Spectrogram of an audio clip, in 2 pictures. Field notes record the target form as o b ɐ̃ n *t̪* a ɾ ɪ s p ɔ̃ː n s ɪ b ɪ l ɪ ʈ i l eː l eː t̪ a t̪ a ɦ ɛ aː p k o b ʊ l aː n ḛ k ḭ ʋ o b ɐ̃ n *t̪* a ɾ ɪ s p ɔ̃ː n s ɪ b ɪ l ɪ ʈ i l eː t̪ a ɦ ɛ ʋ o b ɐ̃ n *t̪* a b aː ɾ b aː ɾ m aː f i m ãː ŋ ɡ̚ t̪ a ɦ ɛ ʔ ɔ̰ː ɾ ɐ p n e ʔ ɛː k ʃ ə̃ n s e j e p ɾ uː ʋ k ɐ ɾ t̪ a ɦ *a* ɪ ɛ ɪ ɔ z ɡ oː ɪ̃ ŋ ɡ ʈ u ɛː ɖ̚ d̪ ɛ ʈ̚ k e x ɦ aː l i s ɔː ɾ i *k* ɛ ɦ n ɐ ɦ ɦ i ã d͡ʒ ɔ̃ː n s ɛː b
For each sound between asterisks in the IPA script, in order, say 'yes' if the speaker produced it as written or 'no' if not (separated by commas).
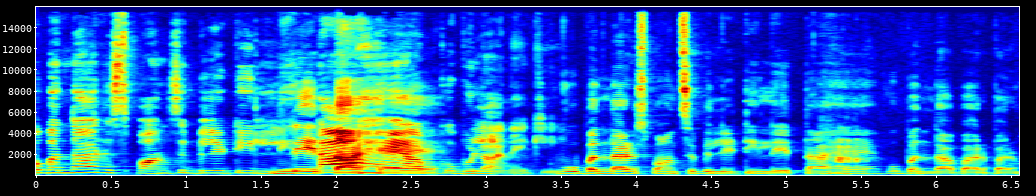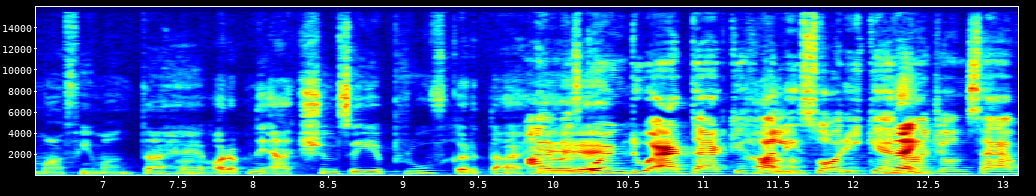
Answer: no, no, no, yes, yes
